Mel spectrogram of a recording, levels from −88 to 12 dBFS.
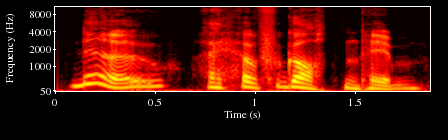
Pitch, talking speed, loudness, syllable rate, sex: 185 Hz, 160 wpm, -20 LUFS, 4.4 syllables/s, male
